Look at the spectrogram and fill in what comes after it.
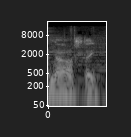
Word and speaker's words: Nesty: It's spelled N-E-S-T-Y. It might pronounce Nasty, but it's N-E-S-T-Y, Nasty.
